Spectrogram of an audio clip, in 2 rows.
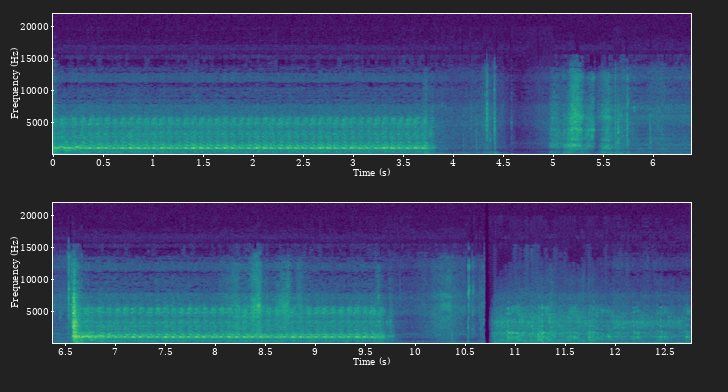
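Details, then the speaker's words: Long-sitting Porsche 928 manual with bad old gas: long bursts of steady cranking, a few brief catches, then dies; owner suspects one of its two fuel pumps not working or clogged/stuck injectors. "well it gets better and better every time I crank it but there's still something wrong with it"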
